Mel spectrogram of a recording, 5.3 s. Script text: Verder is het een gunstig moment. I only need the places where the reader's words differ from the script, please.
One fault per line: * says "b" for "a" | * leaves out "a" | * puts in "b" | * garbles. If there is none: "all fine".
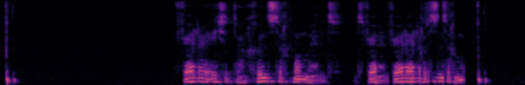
* garbles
